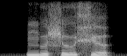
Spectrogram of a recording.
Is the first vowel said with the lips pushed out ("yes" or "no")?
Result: no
